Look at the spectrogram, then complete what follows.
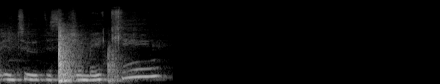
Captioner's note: gavel banging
